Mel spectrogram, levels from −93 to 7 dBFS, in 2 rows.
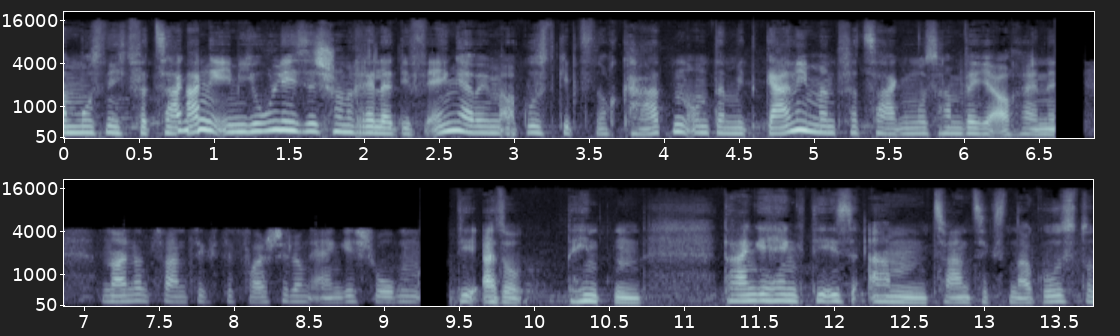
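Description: A garbled flutter at 0.75–0.90 s, and a briefer one at 2.94–3.00 s: frames out of order, with neighbouring runs of about 70 ms and 23 ms swapped.

At 6.60 s, after a 200 ms gap, the sound turns dull and boxy with nothing above 4.2 kHz, a level about 5 dB lower and a new noise floor, until 9.43 s. The likely cause is the input switched to a poorer device.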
